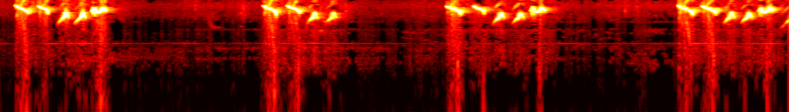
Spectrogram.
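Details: Cinereous tit lure song, also used to coach caged birds back into song: four rapid phrases of about six high notes each, sharp descending whistles falling into lower, bouncing notes, repeated roughly every two seconds.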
